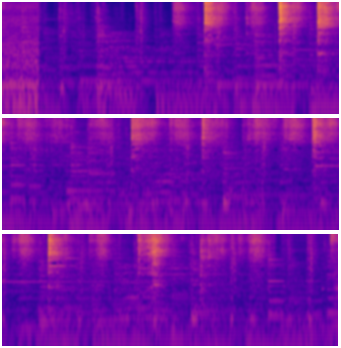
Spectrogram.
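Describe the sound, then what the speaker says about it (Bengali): Whole spices and dried chillies dry-roasting in a pan on a gas flame give steady scraping, clinking and rattling from stirring, close and fairly loud throughout, with no talking. "এবার আমি গ্যাস জ্বেলে দিচ্ছি, দিয়ে এটাকে ড্রাই রোস্ট করে নেব।"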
